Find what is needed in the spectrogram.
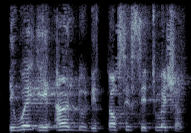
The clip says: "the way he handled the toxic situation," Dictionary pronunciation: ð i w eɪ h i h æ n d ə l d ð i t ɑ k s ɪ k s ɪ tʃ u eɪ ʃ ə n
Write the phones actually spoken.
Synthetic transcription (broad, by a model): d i w eɪ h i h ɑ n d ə d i t ɑ k s ɪ k s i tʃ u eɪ ʃ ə n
